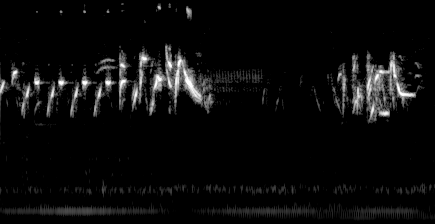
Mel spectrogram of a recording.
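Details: Short burst of bright, rapid European goldfinch twittering rising in intensity, a brief pause, then another quick tinkling phrase; faint steady low hum.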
